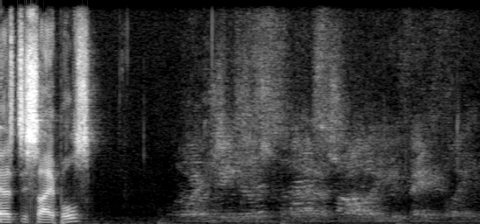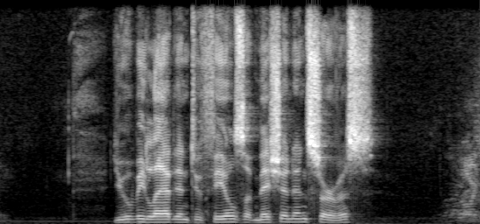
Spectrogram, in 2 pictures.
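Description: A man speaks through a microphone in a calm, reading voice, echoing slightly in a hall.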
